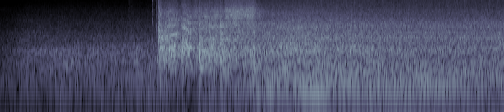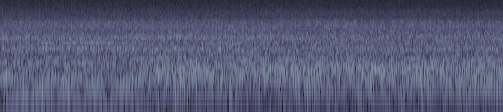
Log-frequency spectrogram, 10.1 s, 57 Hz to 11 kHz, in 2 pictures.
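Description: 2007 Hyundai Sonata's 3.3-litre V6 starting: it catches with a loud flare about a second and a half in, then settles into a steady idle.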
